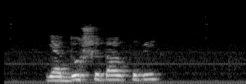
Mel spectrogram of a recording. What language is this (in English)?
Ukrainian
